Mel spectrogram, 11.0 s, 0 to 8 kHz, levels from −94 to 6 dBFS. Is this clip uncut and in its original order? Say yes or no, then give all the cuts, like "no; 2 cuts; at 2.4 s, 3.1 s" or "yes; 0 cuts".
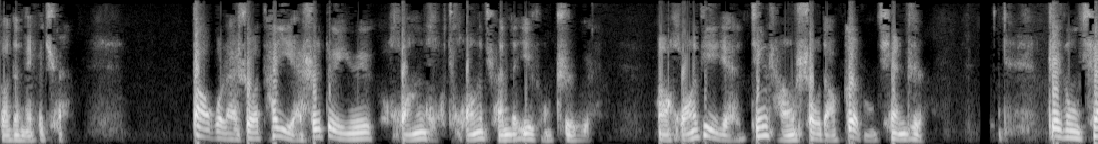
yes; 0 cuts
